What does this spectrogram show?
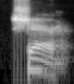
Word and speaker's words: Scher: Cher. Beautiful. Cher. That's easy. Like the singer? Is that it? Sonny and Cher?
